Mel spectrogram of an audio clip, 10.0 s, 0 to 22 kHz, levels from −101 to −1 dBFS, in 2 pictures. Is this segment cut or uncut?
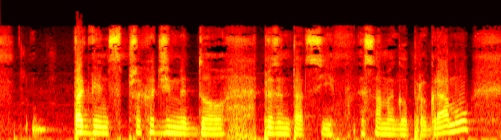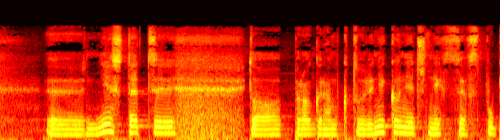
cut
